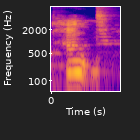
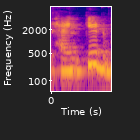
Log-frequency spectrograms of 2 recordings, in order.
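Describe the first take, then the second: First: The ending is a short 't' sound. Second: The ending is an extra 'ed' syllable. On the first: The speaker calls it right. "এটা অবশ্যই হবে থ্যাঙ্কড" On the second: The speaker calls it wrong. "ভুল করে অনেকে থ্যাঙ্কেড বলে ফেলে"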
